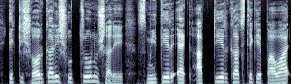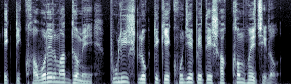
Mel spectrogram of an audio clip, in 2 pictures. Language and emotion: Bengali, neutral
